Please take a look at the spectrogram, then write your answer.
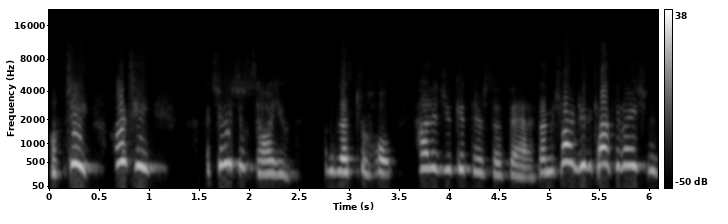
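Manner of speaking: breathless, out-of-breath, very high chatter. Retelling a woman's phone call to auntie, imitating breathless phone talk. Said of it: "so she's breathless on the phone".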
